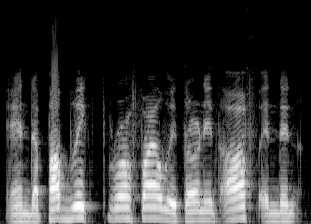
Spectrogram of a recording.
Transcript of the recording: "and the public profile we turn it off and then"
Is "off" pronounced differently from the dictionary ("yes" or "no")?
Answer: no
